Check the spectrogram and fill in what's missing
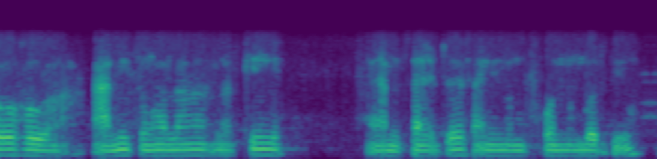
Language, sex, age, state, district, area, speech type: Marathi, male, 18-30, Maharashtra, Amravati, rural, conversation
